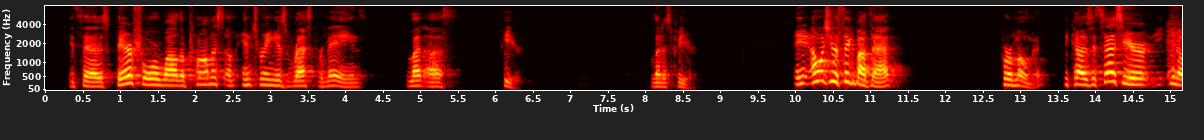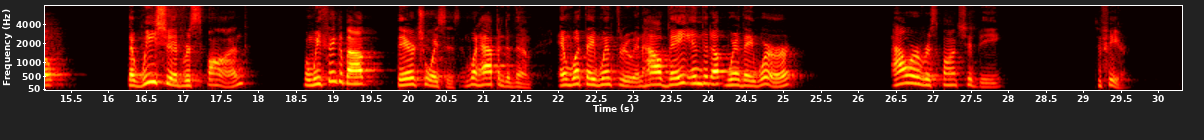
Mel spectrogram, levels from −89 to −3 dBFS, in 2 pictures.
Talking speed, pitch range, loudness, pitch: 135 wpm, 180-235 Hz, -27 LUFS, 210 Hz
